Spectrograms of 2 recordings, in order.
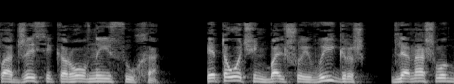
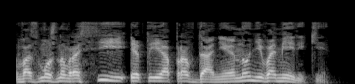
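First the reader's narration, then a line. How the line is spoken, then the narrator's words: Icy tone. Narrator (Russian): ледяным тоном сказала Джессика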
